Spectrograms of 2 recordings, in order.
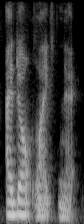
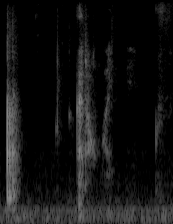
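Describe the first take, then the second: First: Said in the usual way. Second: Barely audible whisper; whispered aside. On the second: Pretend. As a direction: whisper it like a secret confession. Repeats the remark as an aside.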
